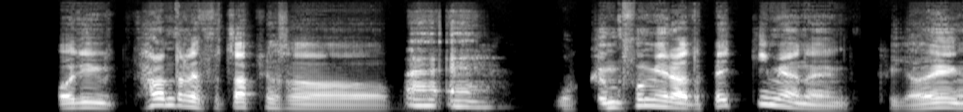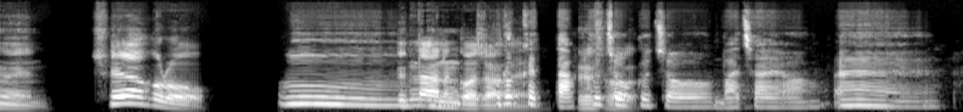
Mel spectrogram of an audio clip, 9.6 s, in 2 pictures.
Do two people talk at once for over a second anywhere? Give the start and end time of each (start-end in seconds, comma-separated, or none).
6.8-8.0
